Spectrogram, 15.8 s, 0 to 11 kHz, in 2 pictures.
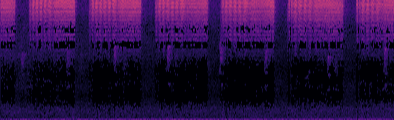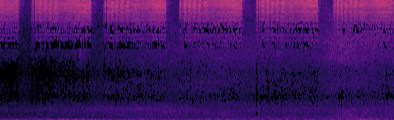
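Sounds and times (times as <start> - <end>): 
Australian cicada call: 0.0 - 15.7.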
